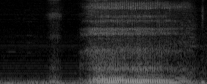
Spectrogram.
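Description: A voice imitates snoring with one drawn-out, rasping inhaled snore, preceded by a short breathy snort and ending in a faint exhale, close and fairly quiet.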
